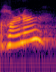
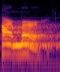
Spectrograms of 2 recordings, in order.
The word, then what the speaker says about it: Harmer: Is it not Harner? Harmer. Are you kidding?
